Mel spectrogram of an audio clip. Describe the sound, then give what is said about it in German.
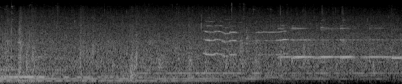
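Heavy rain pours down in a steady, dense hiss that fills the whole scene, with faint tonal whines and a low hum drifting over it; no one speaks. “Erst soll ich ertrinken, auch wenn es so stark regnet.”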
